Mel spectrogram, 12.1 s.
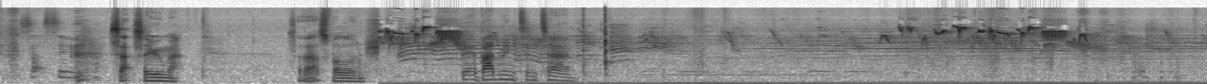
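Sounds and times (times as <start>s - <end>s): songbirds chirping and singing: 3.7s - 12.0s.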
